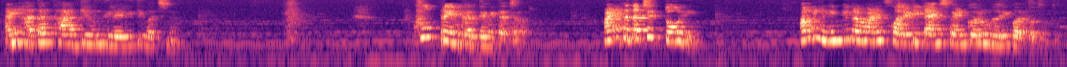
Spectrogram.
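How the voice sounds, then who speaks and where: Young woman doing a bitter accusing commuter, very high voice, big echo and music under it. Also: warm tone. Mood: wistful. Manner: bitter, accusing, rising to anger. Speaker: actor in a one-act monologue. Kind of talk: dramatic stage monologue. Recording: very echoey room, music underneath.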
